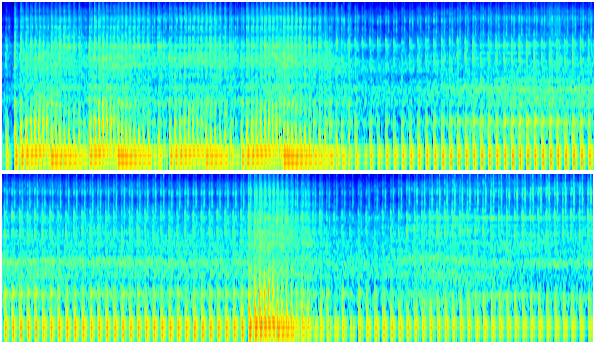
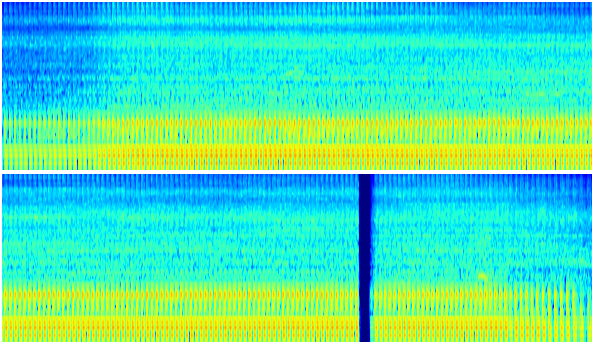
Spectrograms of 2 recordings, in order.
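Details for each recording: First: Honda Supra Fit, palm-oil hauling, smoky, welded front sprocket: fast sharp metallic clatter ticking with idle, louder on each blip; fairly severe valve train noise from worn rocker arms and camshaft. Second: Honda Supra Fit motorcycle, previously rough-running and heavily smoking, after repair: steady, even idle with a smooth regular beat and no knocks, rattles or misses, and no smoke; the engine is running healthy.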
